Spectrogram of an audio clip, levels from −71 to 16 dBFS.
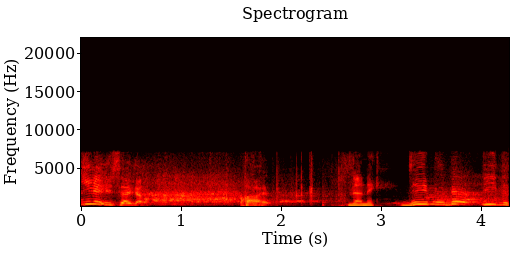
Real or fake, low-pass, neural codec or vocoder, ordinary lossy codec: fake; 7.2 kHz; codec, 16 kHz, 1 kbps, X-Codec, HuBERT features, trained on balanced general audio; AAC, 48 kbps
